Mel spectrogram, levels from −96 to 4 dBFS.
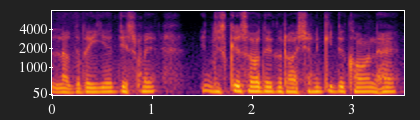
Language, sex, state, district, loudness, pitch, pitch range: Hindi, male, Uttar Pradesh, Shamli, -17 LUFS, 155 Hz, 145-160 Hz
